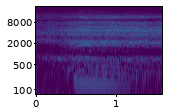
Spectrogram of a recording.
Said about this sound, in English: You ready to wrap your lips around number six? That's right, yeah. Let's give it a sniff. I haven't sniffed it yet. All right, sniff the crap out of it.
